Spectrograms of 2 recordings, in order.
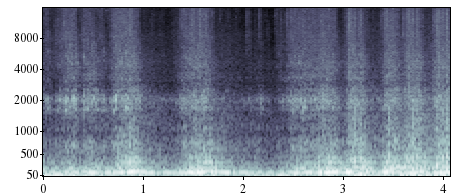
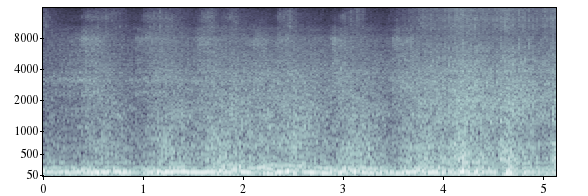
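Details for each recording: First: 1972 Plymouth Road Runner 440 V8 with Flowmaster mufflers, after refitting the exhaust manifold flange: repeated rev blips with deep even exhaust note; only a faint tick remains, acceptable for the trip home. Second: 1972 Plymouth Road Runner 440 V8, four-speed, first run after mechanical rework: rumbling and revving with rapid uneven puffing tick rising with revs; massive exhaust leak on one side, cause not found, otherwise runs well.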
